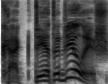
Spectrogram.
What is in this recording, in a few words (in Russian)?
Nice Shot, left4dead2 russian, Survivor Voice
